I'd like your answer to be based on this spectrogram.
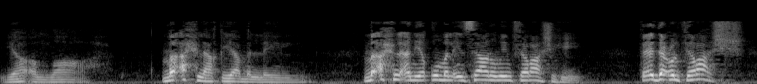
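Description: Male preacher, emphatic sermon with chanted verses; husky tone, muffled lo-fi recording. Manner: chants verses in a slow melodic recitation; emphatic, swings from soft low tones to raised exclamations. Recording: dull lo-fi recording.

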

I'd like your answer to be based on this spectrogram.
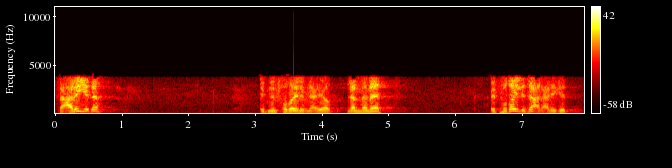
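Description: A man's voice: on the high side, lively intonation, moderate pace, pauses often, slightly rough, big-room sound, narrow, tinny audio. A man with an Egyptian Arabic accent preaching a conversational sermon, telling stories and asking his listeners rhetorical questions. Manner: storytelling, rhetorical questions to the audience.

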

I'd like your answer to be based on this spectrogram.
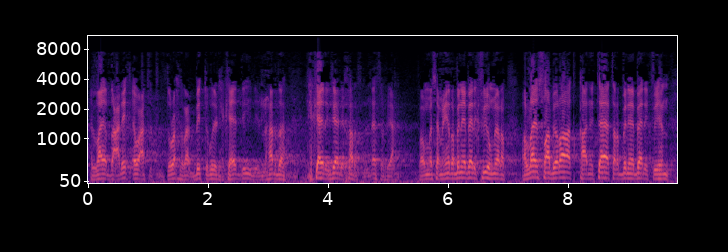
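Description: A male preacher with an Egyptian accent races through a sermon in a lowish voice, shifting between colloquial storytelling and formal recitation. The recording sounds dull, with reverb from the hall.

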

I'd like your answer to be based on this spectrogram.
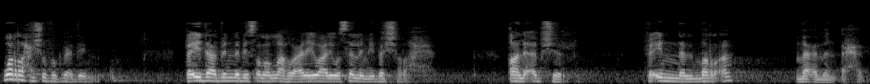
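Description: A man giving an impassioned sermon, slowing down to chant verses. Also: mid-range voice, fairly even intonation, darkish tone, breathy edge. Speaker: preacher. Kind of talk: emotional sermon. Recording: echoey hall on a dull cassette tape.

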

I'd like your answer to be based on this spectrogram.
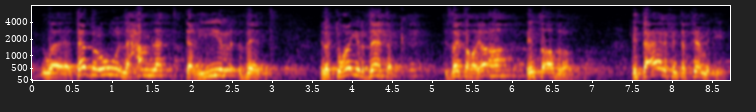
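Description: A man's voice: high voice, darkish tone. A man with an Egyptian accent preaching a sermon, talking in colloquial, repetitive, emphatic phrases and mixing in formal Arabic. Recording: muffled, roomy lecture recording.

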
